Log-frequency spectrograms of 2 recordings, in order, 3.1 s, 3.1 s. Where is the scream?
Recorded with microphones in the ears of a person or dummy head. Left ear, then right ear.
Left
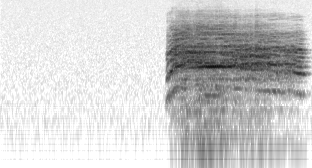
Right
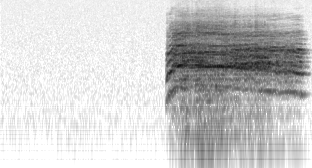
50° right (ahead or behind), 5.5 m; by 3.0 s 55° right (ahead or behind), 6 m.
